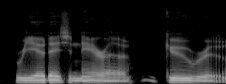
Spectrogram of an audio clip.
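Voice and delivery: mock exaggerated American accent with stretched vowels. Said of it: "just really exaggerate all of your vowel sounds".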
